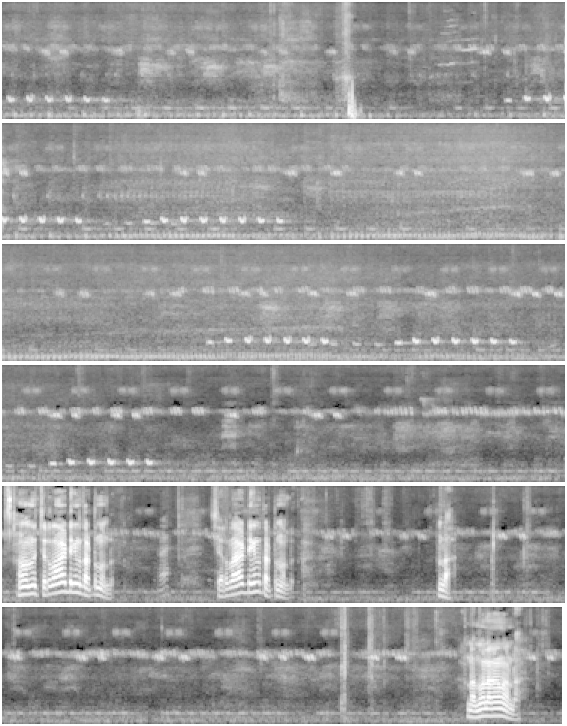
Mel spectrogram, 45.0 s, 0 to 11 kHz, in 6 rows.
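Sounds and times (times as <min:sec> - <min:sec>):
insects chirping: 0:00.0 - 0:45.0
low pulsed call: 0:17.7 - 0:30.1.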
